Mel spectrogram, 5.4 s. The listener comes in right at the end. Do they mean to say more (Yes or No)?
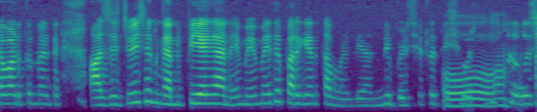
No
